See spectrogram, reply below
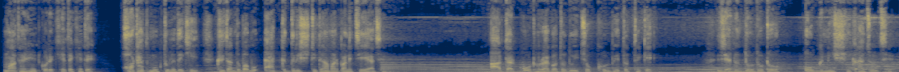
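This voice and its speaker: A man's voice: mid-range voice, expressive, unhurried, long pauses, music in the background, natural voice. A man playing the uneasy first-person narrator of a radio horror story, telling it in a dramatic, suspenseful way. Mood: ominous, suspenseful. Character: male first-person narrator, uneasy job-seeker with a dog.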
